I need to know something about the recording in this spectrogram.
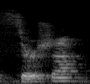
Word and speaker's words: Saoirse: like your name and I can barely say it because it's spelled like swamis but it's Saoirse and I'm sorry but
